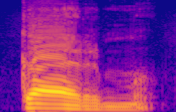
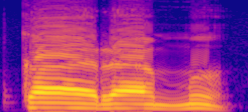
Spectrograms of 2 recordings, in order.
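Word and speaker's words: कर्म: Karma, we pronounce karam, but in songs and in it is broken Hindi, it is not the exact one, but in speaking, somebody says karm and somebody says karam.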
